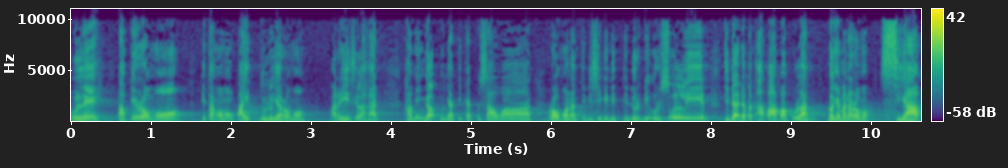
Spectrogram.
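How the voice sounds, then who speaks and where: Talking at a fairly quick pace, a man with a high pitch and ordinary pitch variation sounds animated. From Solo area, Central Java. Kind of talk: seminar talk. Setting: hall with audience.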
